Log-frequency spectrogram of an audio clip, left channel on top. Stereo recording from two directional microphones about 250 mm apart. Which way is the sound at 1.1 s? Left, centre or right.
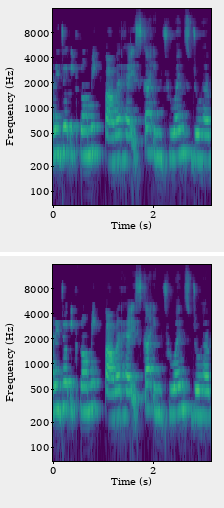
Centre.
